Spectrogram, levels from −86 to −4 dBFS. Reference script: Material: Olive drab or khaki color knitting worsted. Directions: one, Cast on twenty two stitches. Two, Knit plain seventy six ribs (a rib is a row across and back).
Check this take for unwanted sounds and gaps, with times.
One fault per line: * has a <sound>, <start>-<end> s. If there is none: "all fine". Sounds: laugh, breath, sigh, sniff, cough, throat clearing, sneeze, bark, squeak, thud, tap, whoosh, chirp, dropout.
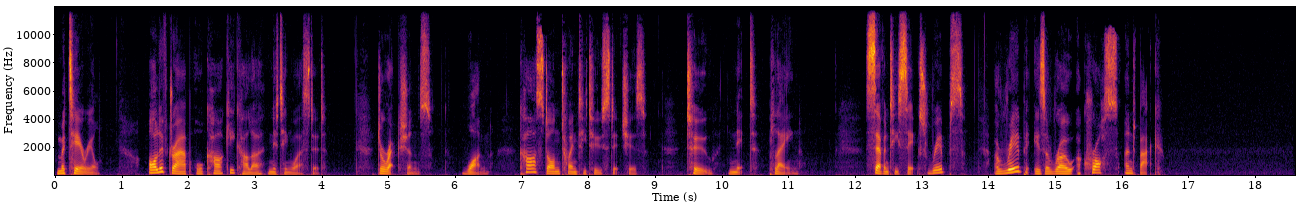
all fine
